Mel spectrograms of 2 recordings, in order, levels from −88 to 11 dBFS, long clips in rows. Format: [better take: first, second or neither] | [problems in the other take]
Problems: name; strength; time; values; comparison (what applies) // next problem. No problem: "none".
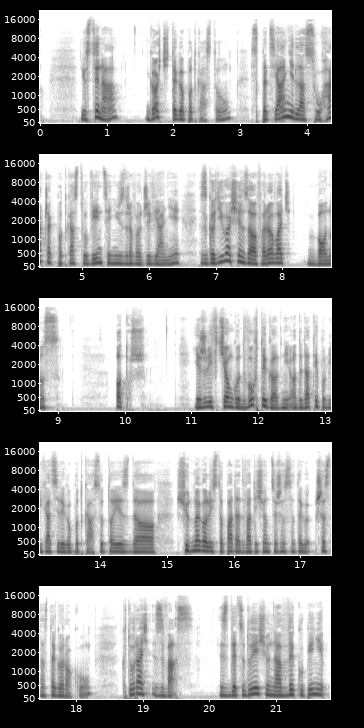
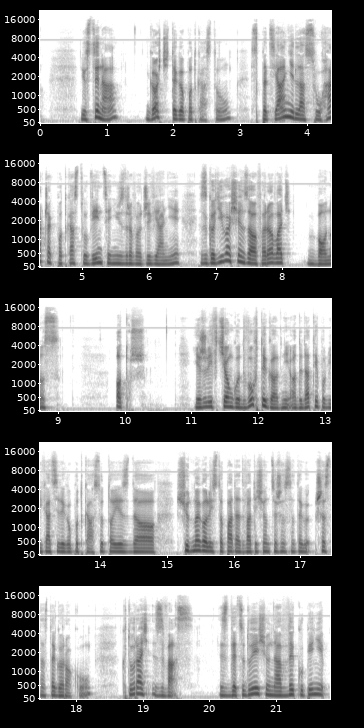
first | high-pitched whine; faint; throughout; 7.5 kHz, 35 dB below the speech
